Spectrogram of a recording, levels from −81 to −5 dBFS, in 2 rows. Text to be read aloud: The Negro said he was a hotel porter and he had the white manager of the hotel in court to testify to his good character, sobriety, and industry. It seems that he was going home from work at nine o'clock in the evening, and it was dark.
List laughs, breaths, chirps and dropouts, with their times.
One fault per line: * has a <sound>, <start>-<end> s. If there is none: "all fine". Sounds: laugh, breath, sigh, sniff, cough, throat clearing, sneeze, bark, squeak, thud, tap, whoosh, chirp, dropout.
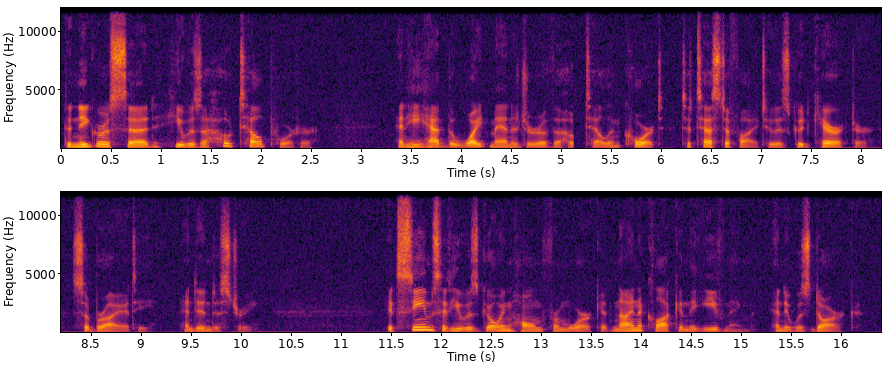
* has a dropout, 5.1-5.2 s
